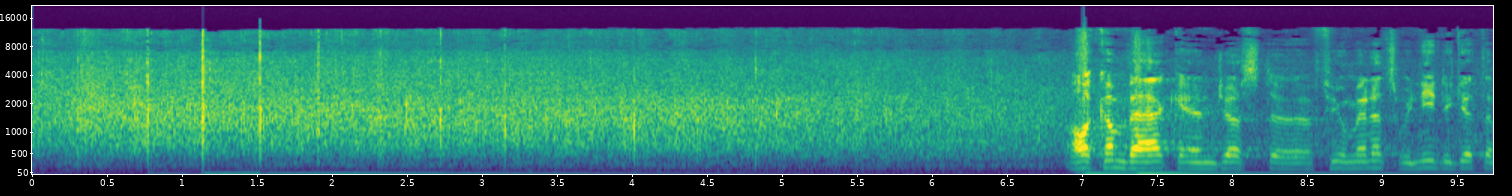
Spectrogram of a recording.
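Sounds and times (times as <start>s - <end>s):
sustained applause from a sizable audience for a musical quintet: 0.0s - 7.2s
speech: 6.9s - 9.7s.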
